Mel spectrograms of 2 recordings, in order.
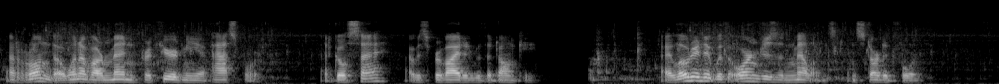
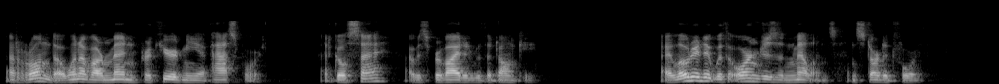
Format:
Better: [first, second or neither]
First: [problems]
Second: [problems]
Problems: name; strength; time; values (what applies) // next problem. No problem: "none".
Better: second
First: background sound (Toilet flush); 20 dB below the speech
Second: none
